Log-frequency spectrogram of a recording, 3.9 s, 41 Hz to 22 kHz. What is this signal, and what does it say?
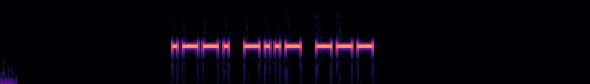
Morse code, heard as a keyed tone, about 36 wpm, 700 Hz. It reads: PXO
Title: USA Call Sign Postfixes - 3 Letters 35wpm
